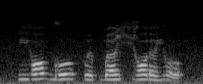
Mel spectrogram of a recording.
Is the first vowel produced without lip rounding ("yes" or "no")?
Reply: no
